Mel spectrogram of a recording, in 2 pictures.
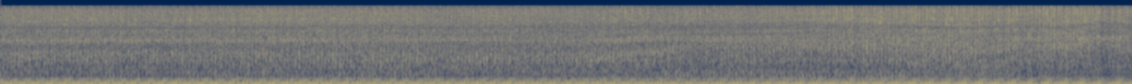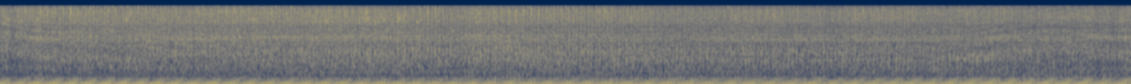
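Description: A small propeller plane's engine idles with a steady low drone close by.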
